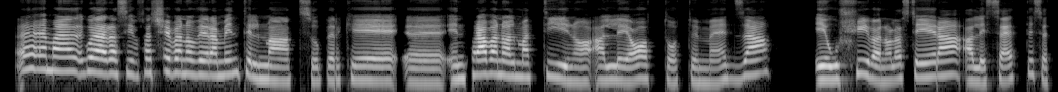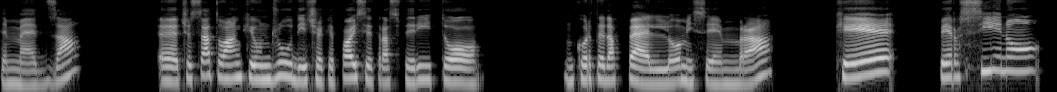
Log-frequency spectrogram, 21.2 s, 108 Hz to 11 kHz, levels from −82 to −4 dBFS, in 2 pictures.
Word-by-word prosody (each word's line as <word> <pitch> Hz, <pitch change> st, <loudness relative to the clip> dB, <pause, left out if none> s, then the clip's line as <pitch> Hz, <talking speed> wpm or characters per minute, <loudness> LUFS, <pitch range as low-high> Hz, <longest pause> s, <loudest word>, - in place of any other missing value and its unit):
Eh, 340 Hz, -1 st, +2 dB
ma 310 Hz, -2 st, +5 dB
guarda, 280 Hz, -2 st, +7 dB
si 275 Hz, -2 st, -5 dB
facevano 285 Hz, 0 st, +1 dB
veramente 260 Hz, +1 st, +1 dB
il 220 Hz, -3 st, -1 dB
mazzo, 190 Hz, -1 st, -1 dB
perché, 195 Hz, 0 st, 0 dB
ehm, 175 Hz, -1 st, -3 dB
entravano 265 Hz, +6 st, +5 dB
al 245 Hz, -1 st, +3 dB
mattino 230 Hz, -5 st, -2 dB
alle 195 Hz, -1 st, -1 dB
8, 215 Hz, -1 st, -1 dB
8 175 Hz, +1 st, -10 dB
e -, -, -7 dB
mezza, 205 Hz, +11 st, 0 dB, 0.4 s
e 200 Hz, +1 st, +3 dB
uscivano 205 Hz, 0 st, 0 dB
la 205 Hz, +2 st, -3 dB
sera 245 Hz, +4 st, +2 dB
alle 185 Hz, -2 st, -1 dB
7, 195 Hz, +9 st, -3 dB
7 185 Hz, -7 st, -10 dB
e -, -, -10 dB
mezza. 170 Hz, +5 st, -5 dB, 0.9 s
Uhm, 195 Hz, -1 st, 0 dB
c'è 200 Hz, +4 st, -9 dB
stato 245 Hz, +2 st, -2 dB
anche 220 Hz, +1 st, -1 dB
un 205 Hz, 0 st, -2 dB
giudice, 205 Hz, -4 st, -4 dB
che 185 Hz, 0 st, -10 dB
poi 220 Hz, +3 st, 0 dB
si 220 Hz, -2 st, -7 dB
è 195 Hz, -, -7 dB
trasferito 185 Hz, 0 st, -4 dB, 0.8 s
in 190 Hz, -, -10 dB
Corte 205 Hz, +1 st, -4 dB
d'Appello, 185 Hz, -3 st, +1 dB
mi 190 Hz, -2 st, -6 dB
sembra, 170 Hz, -, -2 dB, 0.6 s
che 265 Hz, +7 st, +5 dB, 0.4 s
persino 310 Hz, +7 st, -2 dB
210 Hz, 130 wpm, -24 LUFS, 190-255 Hz, 0.9 s, guarda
